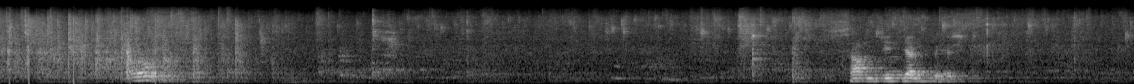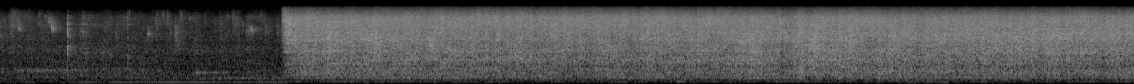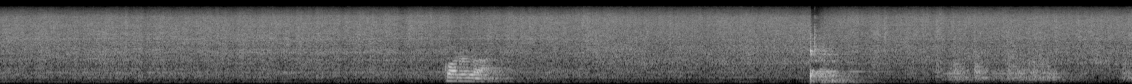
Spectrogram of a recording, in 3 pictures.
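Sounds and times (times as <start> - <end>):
spices crackling in oil: 0.0 - 27.2
loud steady sizzle: 0.0 - 34.0.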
